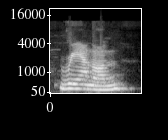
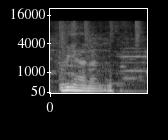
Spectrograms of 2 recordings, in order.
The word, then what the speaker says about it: Rian: How do you say this? Rian. Rian. Rian.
